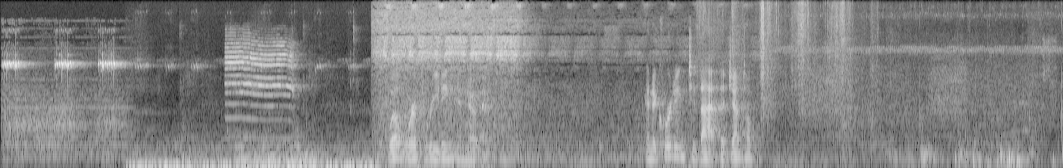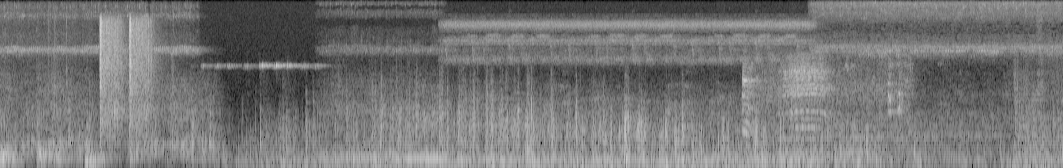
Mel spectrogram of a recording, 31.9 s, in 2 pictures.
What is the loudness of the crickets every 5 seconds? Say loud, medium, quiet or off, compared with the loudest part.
loud, loud, quiet, quiet, loud, medium, medium.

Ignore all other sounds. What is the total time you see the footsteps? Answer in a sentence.
The footsteps can be heard for 8 seconds in total.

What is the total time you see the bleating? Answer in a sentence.
You can hear the bleating for 6 seconds altogether.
